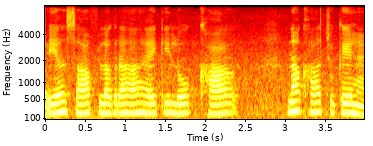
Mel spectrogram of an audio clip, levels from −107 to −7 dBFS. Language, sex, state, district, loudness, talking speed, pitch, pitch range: Hindi, female, Uttar Pradesh, Lalitpur, -15 LUFS, 180 wpm, 195 Hz, 190-205 Hz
